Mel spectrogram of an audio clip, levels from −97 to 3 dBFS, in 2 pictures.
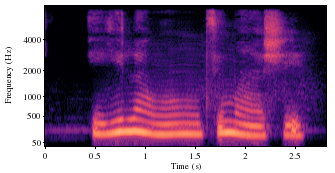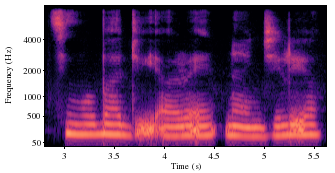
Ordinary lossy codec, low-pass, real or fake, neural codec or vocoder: none; 7.2 kHz; fake; codec, 16 kHz in and 24 kHz out, 1 kbps, XY-Tokenizer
